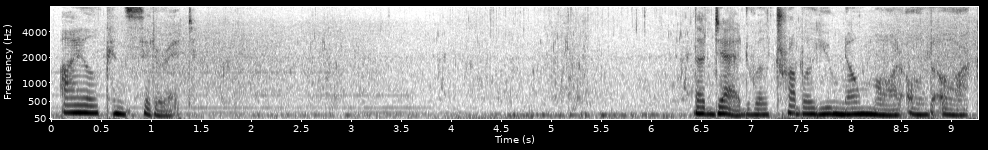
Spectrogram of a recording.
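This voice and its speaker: An actress playing a stern, determined night elf warden in a video game, commanding, cool and measured. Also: female voice, low voice, mellow, faint music behind. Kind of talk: video game cutscene acting.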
